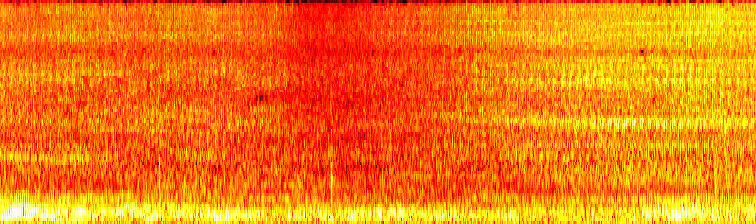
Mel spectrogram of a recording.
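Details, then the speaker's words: Toyota Vios after its thick oil sludge was cleaned out, first start, still warming up with the aircon off: smooth, even idle with a steady low hum and no knocking or ticking. The earlier typewriter-like ticking is gone and the oil indicator went out. Normal idle. "Ano? Tahimik na. Wala na yung typewriter. Kalmado na. Kalmado na yung andar."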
